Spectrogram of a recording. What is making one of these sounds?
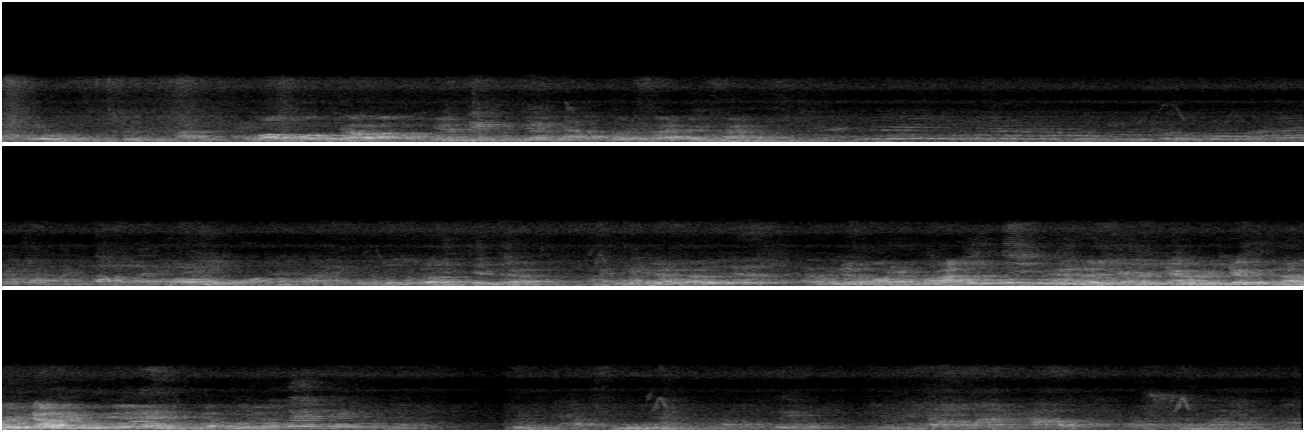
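Dishes clink as food is set out.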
